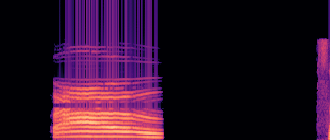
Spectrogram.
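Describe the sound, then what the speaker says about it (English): A single clear, drawn-out cat meow lasting about a second, loud and close, followed by silence and the start of a second meow at the very end. "Cat."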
